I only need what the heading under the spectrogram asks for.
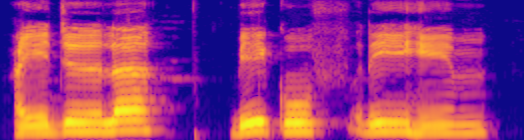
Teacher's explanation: جیم ساکن ہے یہاں پر قلقلہ کریں گے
